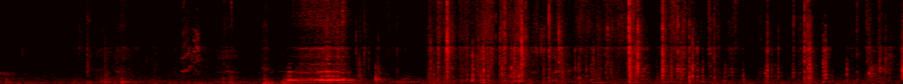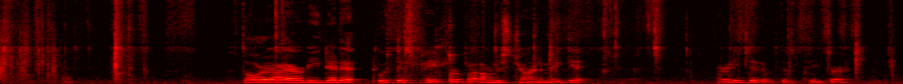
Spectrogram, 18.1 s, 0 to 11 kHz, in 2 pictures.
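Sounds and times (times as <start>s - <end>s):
short pitched tone: 2.8s - 3.6s
paper crinkling: 3.6s - 10.9s, 12.9s - 18.0s.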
